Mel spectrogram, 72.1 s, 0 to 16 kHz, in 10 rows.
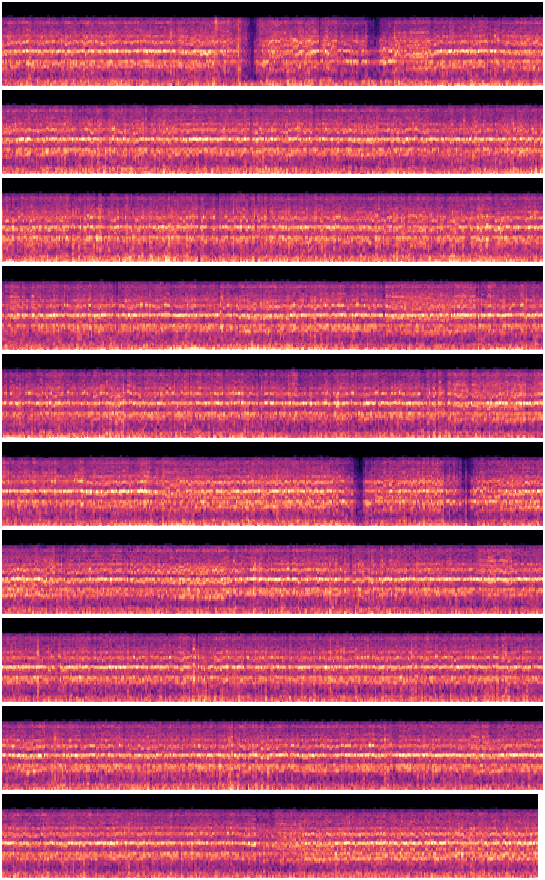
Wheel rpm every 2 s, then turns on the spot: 230, 170, 120, 220, 230, 240, 220, 220, 230, 230, 210, 230, 230, 220, 230, 240, 230, 230, 230, 200, 150, 160, 210, 220, 220, 230, 230, 230, 230, 230, 230, 230, 230, 230, 210, 200.
none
